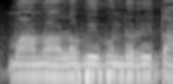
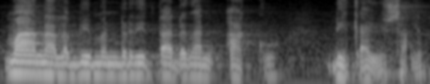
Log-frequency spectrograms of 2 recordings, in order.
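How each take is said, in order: First: Loud, low, booming put-on voice; mock heavenly voice. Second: Low, subdued question that sinks away; inner pressing. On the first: Preacher jokes about hearing God aloud, mock booming voice. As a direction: boom it like a voice from the sky, hammed up. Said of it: "bukan dengar suara ya". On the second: Retold or imitated. Preacher voices Christ's question felt in the heart, low and subdued. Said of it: "Itu tekanan, bukan dengar suara ya".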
